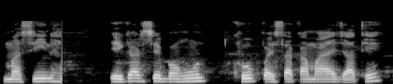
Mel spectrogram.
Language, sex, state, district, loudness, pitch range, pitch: Chhattisgarhi, male, Chhattisgarh, Rajnandgaon, -15 LUFS, 125-150 Hz, 140 Hz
